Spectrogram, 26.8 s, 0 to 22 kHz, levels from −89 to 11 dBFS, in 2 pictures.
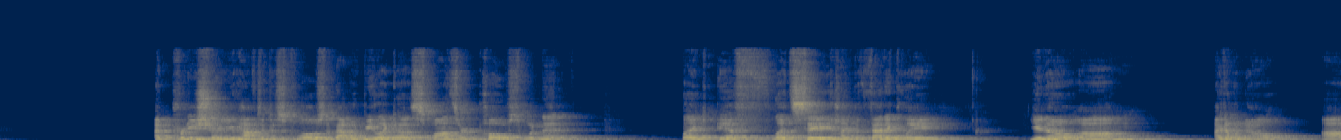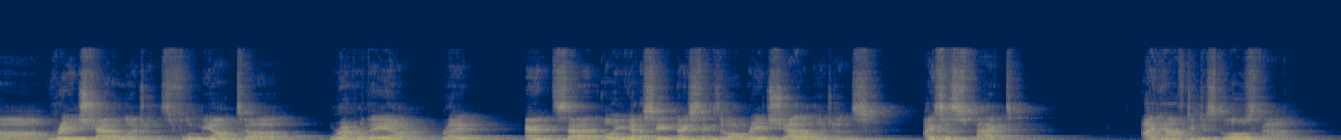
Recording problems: room echo; noticeable; dies away in 0.9 s
off-mic speech; somewhat distant

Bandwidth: 14.5 kHz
